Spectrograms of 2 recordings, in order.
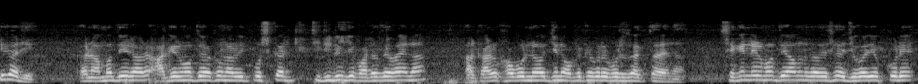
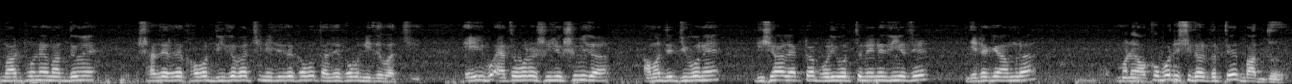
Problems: constant background noise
